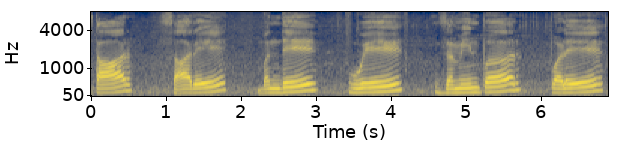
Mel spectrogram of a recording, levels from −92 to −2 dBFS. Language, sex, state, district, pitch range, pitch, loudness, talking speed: Hindi, male, Madhya Pradesh, Dhar, 150-200 Hz, 165 Hz, -12 LUFS, 60 wpm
